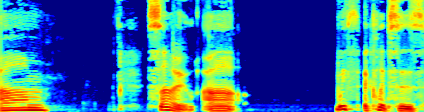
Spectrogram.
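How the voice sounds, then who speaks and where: Lively intonation from a woman with an Australian accent. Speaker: astrologer. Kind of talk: scripted-style informative talk. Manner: hesitant, frequent filler words.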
